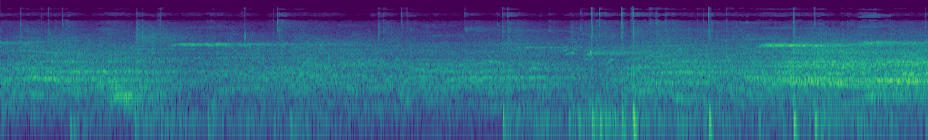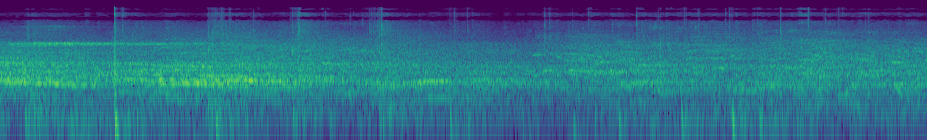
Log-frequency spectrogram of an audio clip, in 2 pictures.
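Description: A volleyball being bounced on a sports-hall floor and struck, with sharp thuds about six to seven seconds in and again about ten seconds in. Players call and shout around the hits, echoing in the large hall.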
